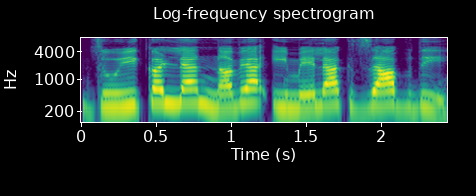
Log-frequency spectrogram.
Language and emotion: Goan Konkani, neutral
